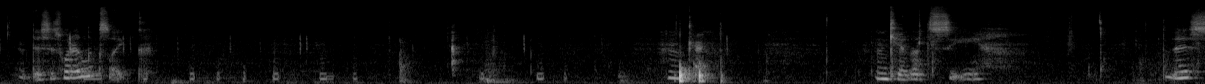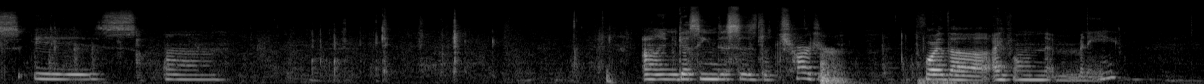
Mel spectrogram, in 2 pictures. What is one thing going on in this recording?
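Cardboard packaging and paper inserts rustle and scrape as hands handle them.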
